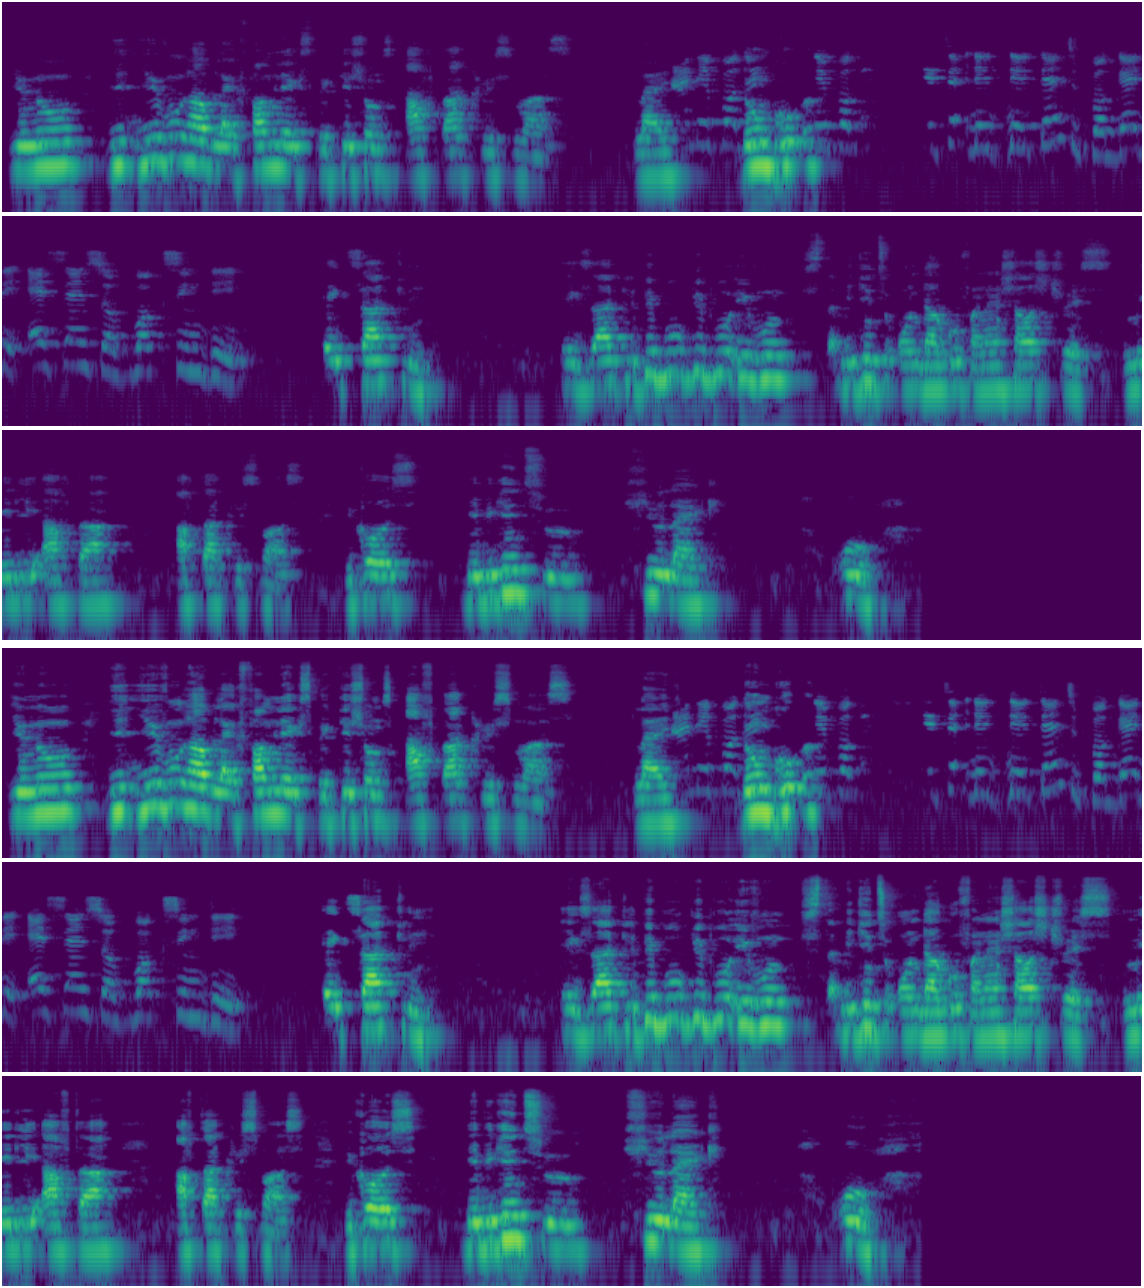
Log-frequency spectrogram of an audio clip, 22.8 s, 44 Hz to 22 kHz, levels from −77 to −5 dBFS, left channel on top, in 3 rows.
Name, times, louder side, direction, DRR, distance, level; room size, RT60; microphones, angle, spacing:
voice 1, 0.1-3.8 4.2-4.5 4.9-5.4 9.7-10.5 11.3-16.0 16.4-17.2 17.5-17.9 18.3-19.1 19.4-20.0 20.8-21.3, right 5 dB, 65° right, 0.4 m, -29 dB
voice 2, 4.5-5.8 6.1-9.2, right 3 dB, 20° right, 1.3 m, -46 dB
7.8 x 7.1 x 6.0 m
head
